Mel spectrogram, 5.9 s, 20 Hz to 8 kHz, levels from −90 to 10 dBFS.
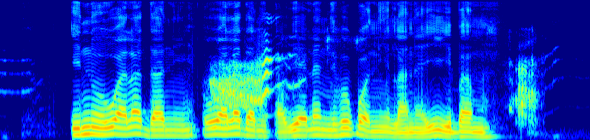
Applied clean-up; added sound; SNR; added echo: neural mask model RNNoise.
